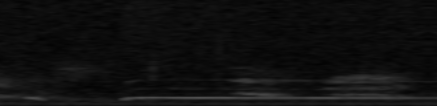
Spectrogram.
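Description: Near silence: faint room tone with a faint, steady high-pitched tone and a low hum.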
